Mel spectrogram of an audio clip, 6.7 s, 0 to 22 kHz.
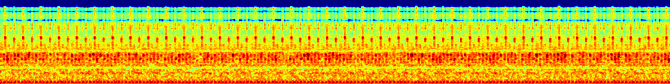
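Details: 1992 Mercedes-Benz 300D 2.5 turbo diesel idling for several minutes, brief talking at start; sharp tick of about three per second over an even idle, fading in and out: cyclic injector ticking at idle.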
